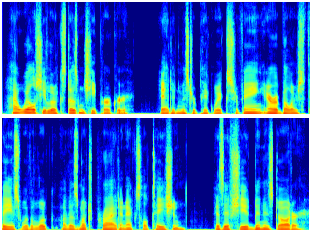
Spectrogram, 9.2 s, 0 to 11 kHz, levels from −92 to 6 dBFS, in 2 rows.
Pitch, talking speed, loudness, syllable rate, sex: 115 Hz, 190 wpm, -17 LUFS, 5.2 syllables/s, male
